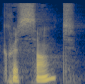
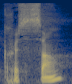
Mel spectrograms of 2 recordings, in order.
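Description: First: A T sound is heard at the end. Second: No T sound is heard at the end. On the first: The speaker calls it wrong. "They'll pronounce the T on the end" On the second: The speaker calls it right. "so not pronouncing the T"

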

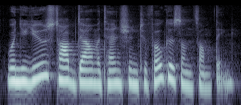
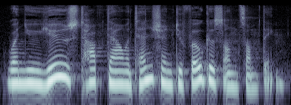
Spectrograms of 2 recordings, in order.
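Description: First: It is read at a normal speed. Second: It is read a little more slowly.

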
